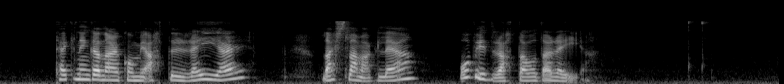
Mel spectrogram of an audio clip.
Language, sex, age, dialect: Faroese, female, 61+, Suðurstreymoy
